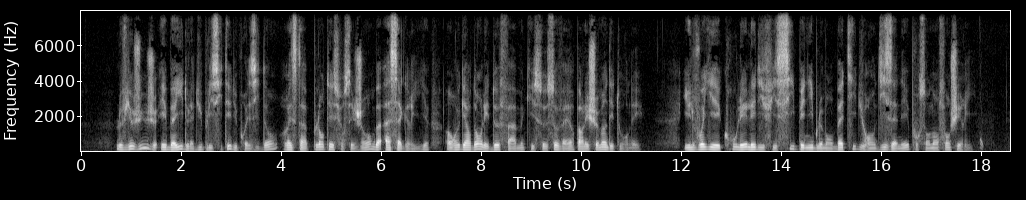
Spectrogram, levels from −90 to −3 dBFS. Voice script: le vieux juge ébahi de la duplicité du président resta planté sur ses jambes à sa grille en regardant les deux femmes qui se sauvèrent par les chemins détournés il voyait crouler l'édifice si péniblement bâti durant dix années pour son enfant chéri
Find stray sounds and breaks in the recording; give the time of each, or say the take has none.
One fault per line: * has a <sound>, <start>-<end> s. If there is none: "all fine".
* has a chirp, 18.0-18.1 s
